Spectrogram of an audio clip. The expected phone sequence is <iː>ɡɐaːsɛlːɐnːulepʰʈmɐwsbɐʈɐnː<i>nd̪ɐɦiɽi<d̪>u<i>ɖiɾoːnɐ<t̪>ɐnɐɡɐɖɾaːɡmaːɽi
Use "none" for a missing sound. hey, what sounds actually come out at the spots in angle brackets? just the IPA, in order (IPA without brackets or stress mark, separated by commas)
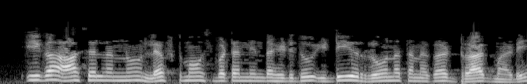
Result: iː, i, d̪, i, t̪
